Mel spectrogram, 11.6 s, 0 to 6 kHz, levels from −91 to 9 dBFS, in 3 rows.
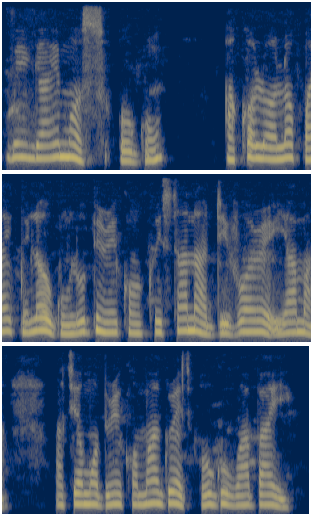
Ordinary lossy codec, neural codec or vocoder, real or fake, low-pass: none; none; real; 5.4 kHz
